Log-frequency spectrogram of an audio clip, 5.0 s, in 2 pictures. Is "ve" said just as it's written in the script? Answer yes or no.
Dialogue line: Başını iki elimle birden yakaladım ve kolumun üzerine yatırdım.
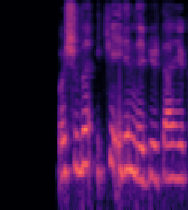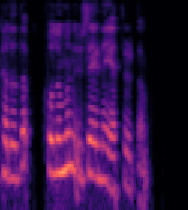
no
